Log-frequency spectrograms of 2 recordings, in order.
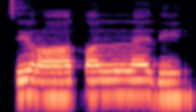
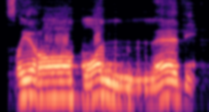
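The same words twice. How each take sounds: First: The consonants are light, without a raised tongue. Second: The consonants are heavy, with a raised tongue. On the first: The speaker calls it wrong. "ringan banget ini. Jadi dia tidak isti'la" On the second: The speaker calls it right. "Harusnya sirotol ladzi ... karena dia ada huruf isti'la"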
